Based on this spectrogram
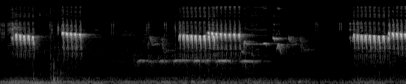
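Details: Lively chattering of a female bar-winged prinia. Short, harsh, rapidly pulsed high bursts come in quick pairs. A thin, steady, lower whistle is heard during the gap.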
